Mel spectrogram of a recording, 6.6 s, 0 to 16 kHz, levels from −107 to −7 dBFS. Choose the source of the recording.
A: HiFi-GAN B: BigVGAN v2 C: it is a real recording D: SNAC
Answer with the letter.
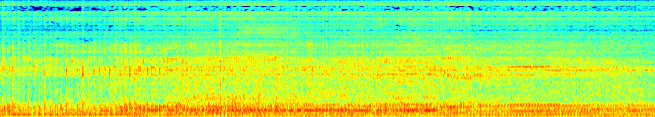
D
